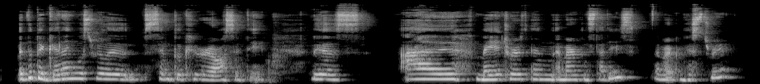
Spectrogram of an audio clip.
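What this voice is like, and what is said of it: Non-American foreign accent. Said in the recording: “my accent ... I'm not even from the United States”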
